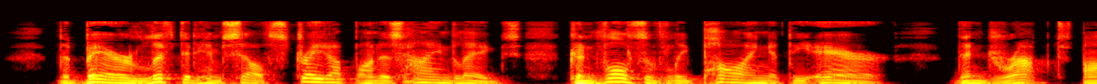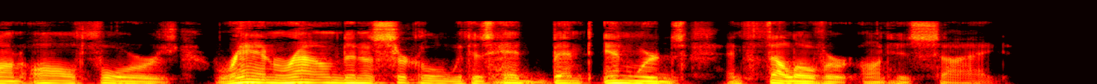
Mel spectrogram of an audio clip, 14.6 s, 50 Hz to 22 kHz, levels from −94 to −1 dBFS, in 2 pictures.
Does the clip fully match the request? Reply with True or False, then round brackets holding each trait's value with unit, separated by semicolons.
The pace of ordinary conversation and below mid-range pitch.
True (150 wpm; 105 Hz)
